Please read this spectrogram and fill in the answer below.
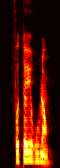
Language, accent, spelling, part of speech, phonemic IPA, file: French, France, fauteuil roulant, noun, /fo.tœj ʁu.lɑ̃/, LL-Q150 (fra)-fauteuil roulant.wav
- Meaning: wheelchair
